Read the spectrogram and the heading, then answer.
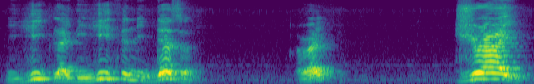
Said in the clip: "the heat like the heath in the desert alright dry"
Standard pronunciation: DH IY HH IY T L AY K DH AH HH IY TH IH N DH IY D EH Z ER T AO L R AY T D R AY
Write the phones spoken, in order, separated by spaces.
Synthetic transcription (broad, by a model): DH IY HH IY T L AY K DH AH HH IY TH IH N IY D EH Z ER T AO R AY T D R AY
